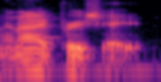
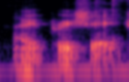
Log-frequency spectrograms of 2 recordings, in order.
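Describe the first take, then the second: First: Said in the usual way. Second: Repeated much lower and softer. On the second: Real, not acted. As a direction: let it drop low, almost to yourself. Repeats thanks to viewers.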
